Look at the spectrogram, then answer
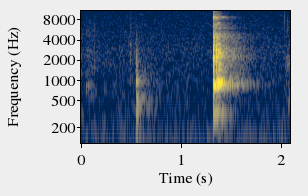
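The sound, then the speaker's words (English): Glasses of gin drinks clink together in a toast right into the microphone: a soft first tap, then a louder clink that rings out in a bright, sustained tone and slowly fades. No one speaks. “We're gonna cheers again right into the mic.”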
